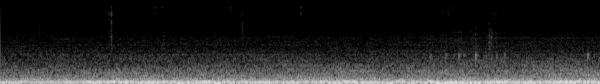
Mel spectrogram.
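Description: Steady low rumble of a car driving on a paved road, heard from inside the cabin: engine and tyre noise with no change in pace.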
